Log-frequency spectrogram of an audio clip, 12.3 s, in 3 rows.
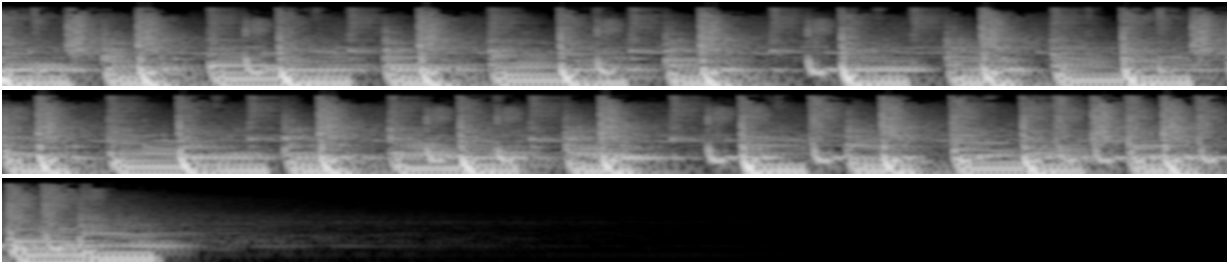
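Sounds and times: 
hands clapping: 0:00.1 - 0:08.5.

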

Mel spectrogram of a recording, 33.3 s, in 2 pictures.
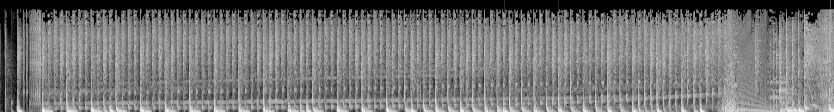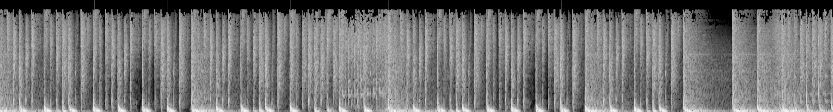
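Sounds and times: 
percussion: 0:00.0 - 0:33.3
sound effects: 0:13.9 - 0:17.2.

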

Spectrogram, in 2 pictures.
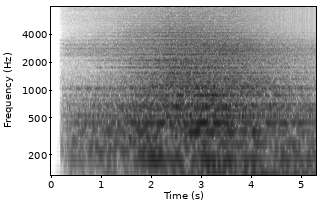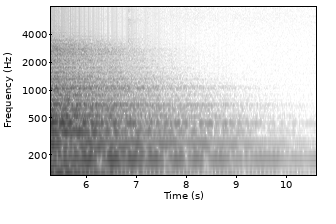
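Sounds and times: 
epic growing music in F major: 0:00.2 - 0:08.2.

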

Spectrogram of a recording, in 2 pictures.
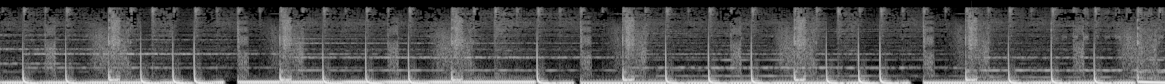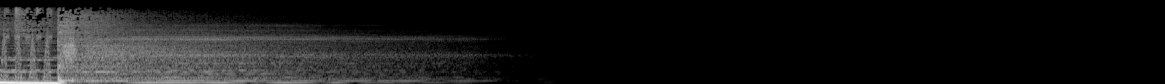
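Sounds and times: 
sub bass accent: 0:00.0 - 0:12.4.

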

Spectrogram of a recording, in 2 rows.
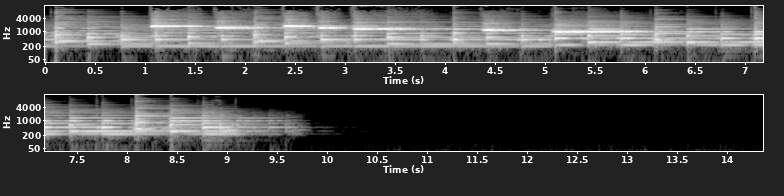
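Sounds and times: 
banjo: 0:00.0 - 0:09.7
whistle: 0:01.1 - 0:06.2.

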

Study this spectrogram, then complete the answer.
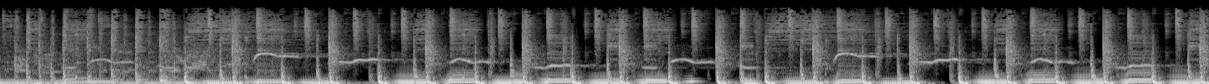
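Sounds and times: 
vocals: 0:00.0 - 0:05.0
bass: 0:00.0 - 0:12.0
drums: 0:00.0 - 0:12.0.

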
